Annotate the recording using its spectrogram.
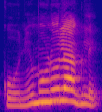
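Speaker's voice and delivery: ordinary delivery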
